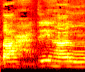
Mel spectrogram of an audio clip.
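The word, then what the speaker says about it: تحتها: ri panjang, tajri min tahtihal anhar, min nun mati di depannya ta tahan, min tahtiha, tahtiha yang pertama ha kecil, yang kedua ha besar, min tahtiha, ingat pelafalannya harus jelas, min tahtihal anhar, anhar,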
